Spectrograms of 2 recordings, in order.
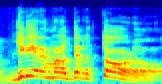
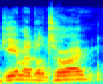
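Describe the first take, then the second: First: The name is said in an exaggerated native-style accent. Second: The name is said in a plain English way. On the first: The speaker calls it right. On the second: The speaker calls it wrong.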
